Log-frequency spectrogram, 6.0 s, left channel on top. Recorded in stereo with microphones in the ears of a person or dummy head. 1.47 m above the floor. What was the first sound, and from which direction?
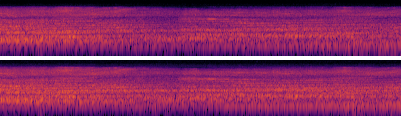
An aircraft, 10° right (ahead or behind).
